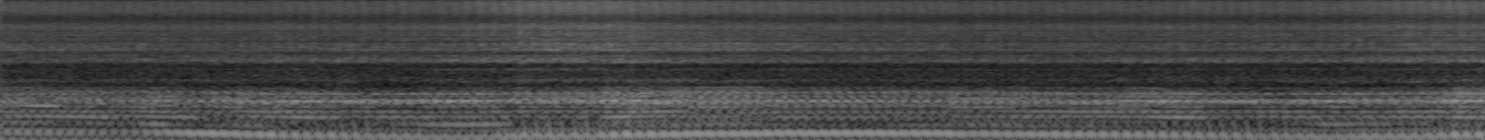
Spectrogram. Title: first start up after rebuilding the heads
